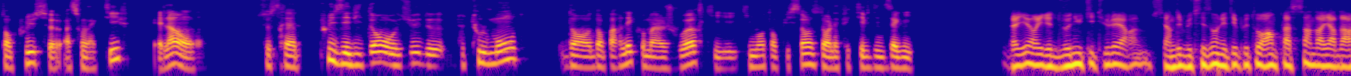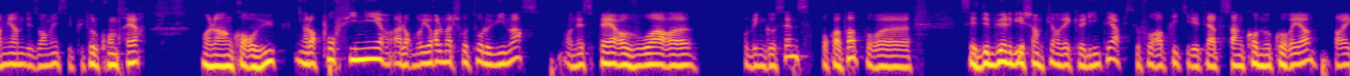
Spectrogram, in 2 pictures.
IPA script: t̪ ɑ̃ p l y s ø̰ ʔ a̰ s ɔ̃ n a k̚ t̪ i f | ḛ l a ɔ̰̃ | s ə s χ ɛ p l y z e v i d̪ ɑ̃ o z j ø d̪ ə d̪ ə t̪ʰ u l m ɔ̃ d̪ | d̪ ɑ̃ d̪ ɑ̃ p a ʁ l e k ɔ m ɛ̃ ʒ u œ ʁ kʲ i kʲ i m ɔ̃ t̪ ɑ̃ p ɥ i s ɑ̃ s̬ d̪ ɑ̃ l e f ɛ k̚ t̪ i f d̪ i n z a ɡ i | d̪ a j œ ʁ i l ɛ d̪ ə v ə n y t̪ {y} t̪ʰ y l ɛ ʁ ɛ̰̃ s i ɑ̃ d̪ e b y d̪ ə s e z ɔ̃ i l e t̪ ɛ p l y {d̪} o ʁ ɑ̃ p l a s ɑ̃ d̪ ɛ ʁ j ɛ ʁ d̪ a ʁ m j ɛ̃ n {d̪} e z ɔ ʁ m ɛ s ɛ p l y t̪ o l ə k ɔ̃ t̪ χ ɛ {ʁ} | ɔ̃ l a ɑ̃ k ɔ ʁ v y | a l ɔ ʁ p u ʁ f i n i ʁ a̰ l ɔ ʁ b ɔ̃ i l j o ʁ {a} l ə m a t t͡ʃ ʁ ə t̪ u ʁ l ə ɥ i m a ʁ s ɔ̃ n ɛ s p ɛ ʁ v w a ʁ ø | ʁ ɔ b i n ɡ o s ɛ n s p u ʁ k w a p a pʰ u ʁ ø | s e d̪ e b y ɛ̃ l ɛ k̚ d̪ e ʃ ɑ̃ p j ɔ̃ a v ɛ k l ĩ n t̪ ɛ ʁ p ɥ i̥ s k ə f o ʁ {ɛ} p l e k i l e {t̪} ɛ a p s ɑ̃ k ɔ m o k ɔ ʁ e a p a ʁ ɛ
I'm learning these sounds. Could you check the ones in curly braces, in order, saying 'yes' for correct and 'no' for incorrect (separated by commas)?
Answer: no, no, yes, yes, yes, no, yes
